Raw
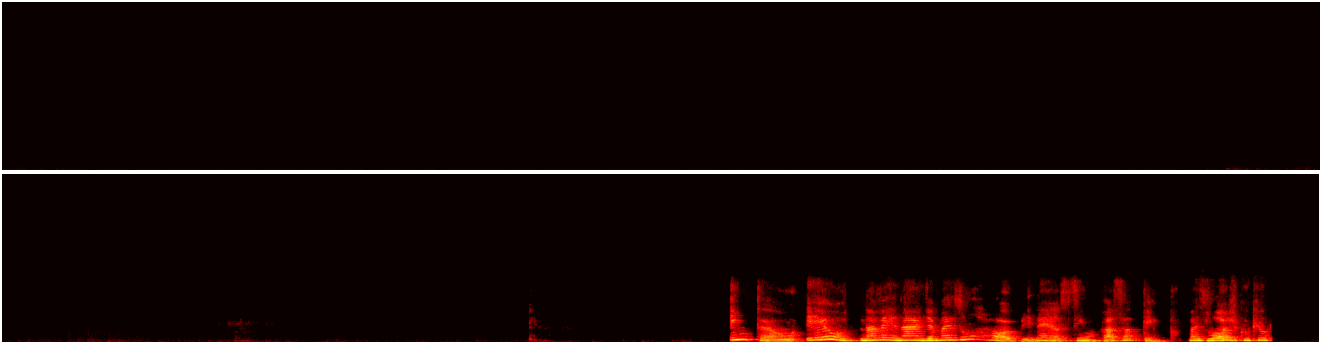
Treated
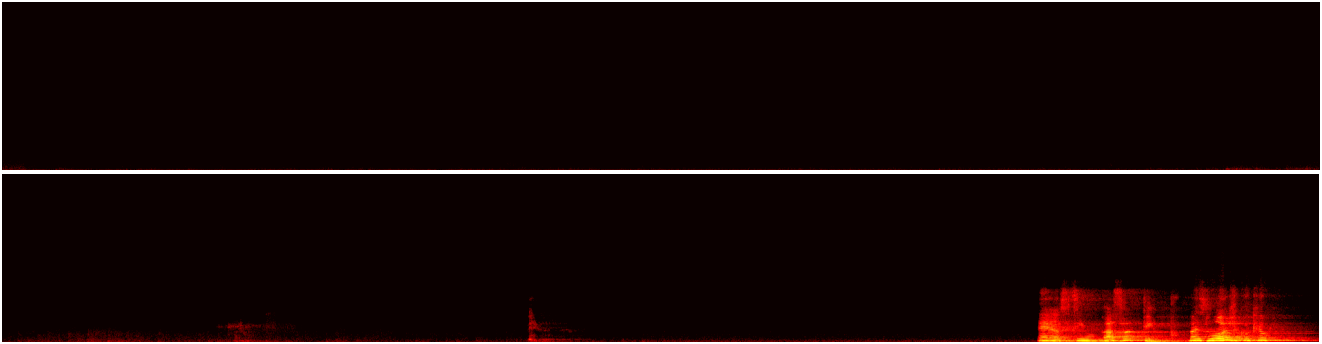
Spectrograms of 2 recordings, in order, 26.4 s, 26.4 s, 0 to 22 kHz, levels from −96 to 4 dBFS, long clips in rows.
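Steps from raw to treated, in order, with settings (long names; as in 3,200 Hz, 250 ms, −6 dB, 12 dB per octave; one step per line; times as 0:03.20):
formants moved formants −3 semitones
dense smooth reverb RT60 1.3 s, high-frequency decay 0.95×, pre-delay 90 ms, DRR 12 dB
frozen spectrum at 0:19.67, 3.88 s
level +6 dB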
